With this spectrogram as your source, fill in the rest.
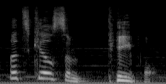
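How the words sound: The stress falls on the word people. The speaker calls it right. "I should really put the emphasis on people"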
